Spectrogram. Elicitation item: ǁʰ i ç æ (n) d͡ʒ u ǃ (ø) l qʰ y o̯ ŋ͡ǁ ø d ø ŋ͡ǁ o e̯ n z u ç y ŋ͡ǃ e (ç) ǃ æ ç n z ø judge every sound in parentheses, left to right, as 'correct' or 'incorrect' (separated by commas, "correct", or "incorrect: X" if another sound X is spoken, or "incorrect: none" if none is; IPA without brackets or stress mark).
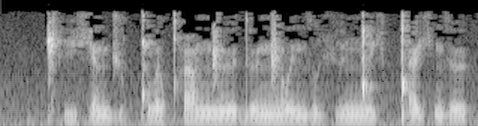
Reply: correct, incorrect: u, correct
